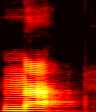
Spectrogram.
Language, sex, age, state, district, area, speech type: Odia, male, 18-30, Odisha, Kendujhar, urban, read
